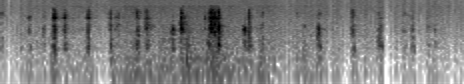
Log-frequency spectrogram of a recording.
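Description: Faint computer keyboard typing, a quick irregular run of keystrokes.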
